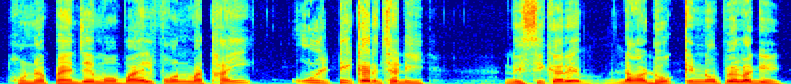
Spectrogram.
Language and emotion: Sindhi, disgusted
